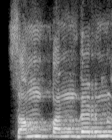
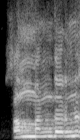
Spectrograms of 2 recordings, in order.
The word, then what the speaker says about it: சம்பந்தர்: நால்வர் யார் திருஞான சம்பந்தர் இந்த உச்சரிப்பு ரொம்ப முக்கியம் சம்பந்தர்னு சொல்லணும் சம்பந்தர்னு சொல்லக்கூடாது வாரியார் சுவாமி ரொம்ப நகைச்சுவையா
